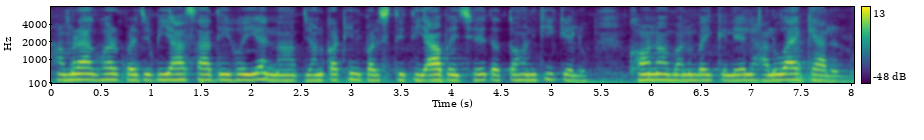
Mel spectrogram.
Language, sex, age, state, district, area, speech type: Maithili, female, 18-30, Bihar, Saharsa, rural, spontaneous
